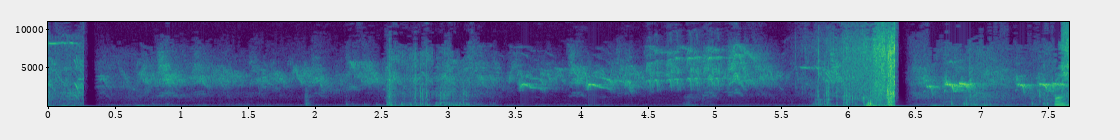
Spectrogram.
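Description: Small birds chirp and call repeatedly around a rural churchyard in mid Wales, a scattered chorus of tweets at moderate distance with faint rustling and a louder close burst near the end.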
